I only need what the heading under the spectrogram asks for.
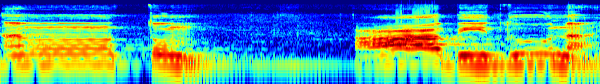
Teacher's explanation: یہاں پر آپ کو ناک میں آواز لے جانا ہے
